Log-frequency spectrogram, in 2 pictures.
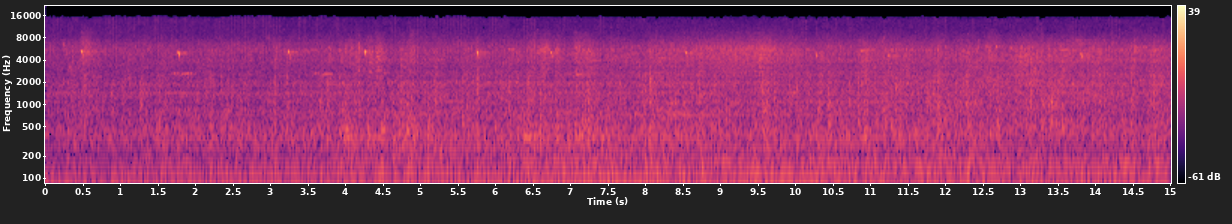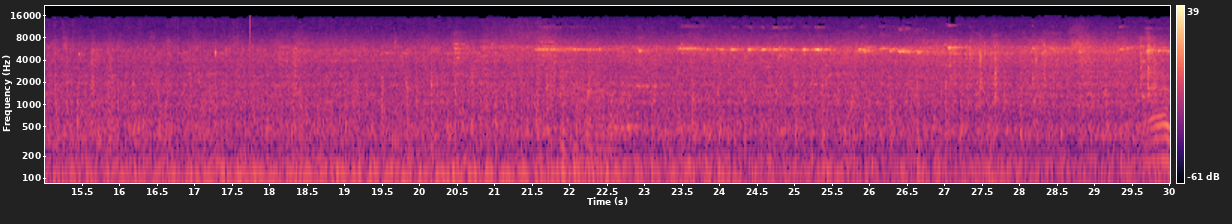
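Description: Excursion passenger train rolling across an elevated trestle bridge: a steady rumble and clatter of the cars' wheels on the rails. A thin, high, steady whine joins in during the second half.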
